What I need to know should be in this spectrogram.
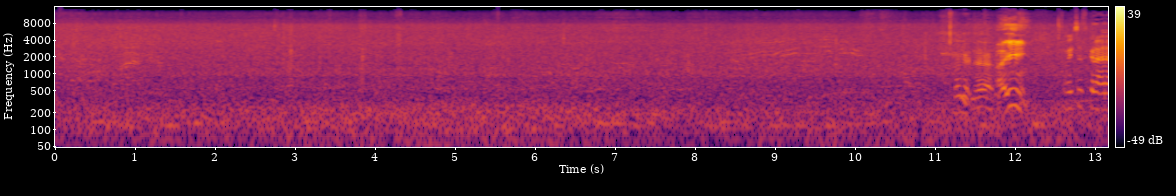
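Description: Waves wash onto a shore in the distance, with a steady low rumble.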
